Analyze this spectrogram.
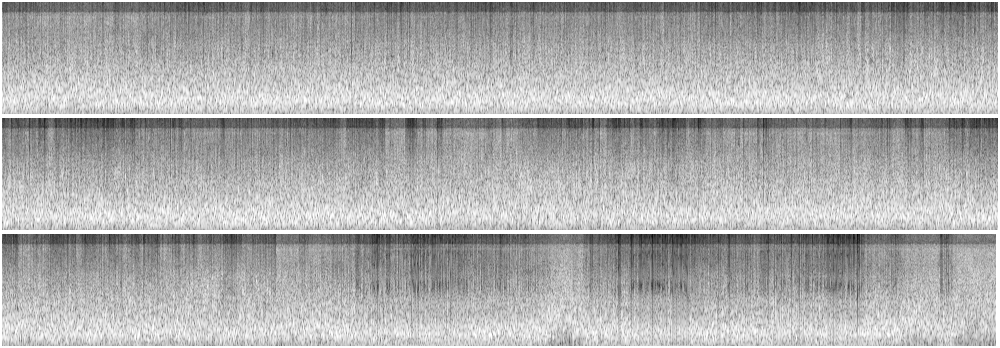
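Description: Riding noise on a moving motorcycle: wind blasting the phone's microphone, loud and distorted, over the motorcycle's engine running steadily.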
